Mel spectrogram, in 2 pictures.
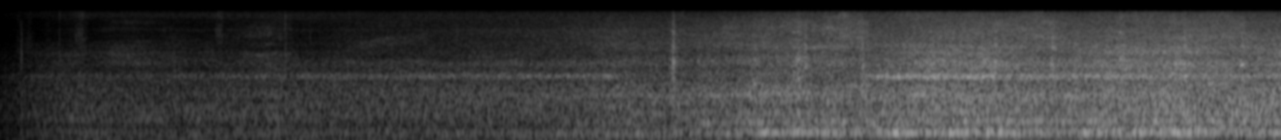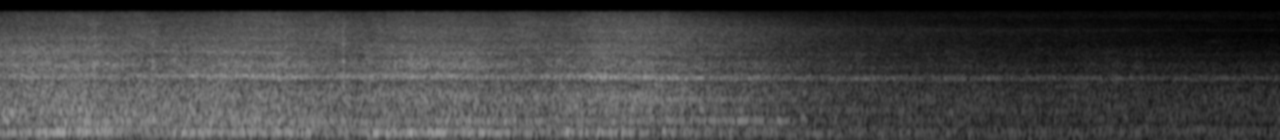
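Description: A stainless-steel electric multiple-unit commuter train approaches, runs through the station at speed and recedes. The rumble builds, is loudest for about ten seconds in the middle as the cars pass, then fades. A steady high whine runs along with it.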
